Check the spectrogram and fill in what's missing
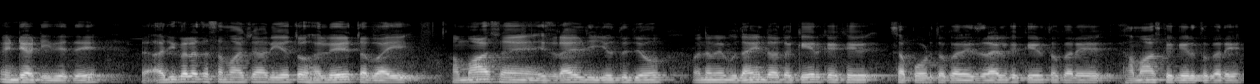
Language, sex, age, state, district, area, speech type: Sindhi, male, 60+, Maharashtra, Mumbai Suburban, urban, spontaneous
